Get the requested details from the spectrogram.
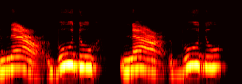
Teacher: बा पे होंठ गोल, दाल पे होंठ गोल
